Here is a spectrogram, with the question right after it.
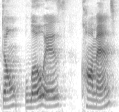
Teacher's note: notice on his, I drop that H and I combine those two together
